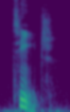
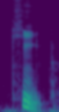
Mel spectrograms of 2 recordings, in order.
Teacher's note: the American English tense high front vowel E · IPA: /iy/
